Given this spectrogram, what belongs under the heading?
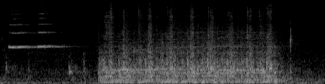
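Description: A sewing machine stitches a bag in reverse, whirring in a quick, steady run after a short high beep, close and clear without talk.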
